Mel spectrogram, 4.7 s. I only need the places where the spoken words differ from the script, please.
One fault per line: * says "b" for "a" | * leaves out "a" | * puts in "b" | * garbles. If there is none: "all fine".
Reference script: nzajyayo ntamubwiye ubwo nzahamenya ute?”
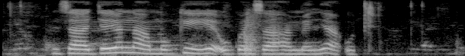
all fine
